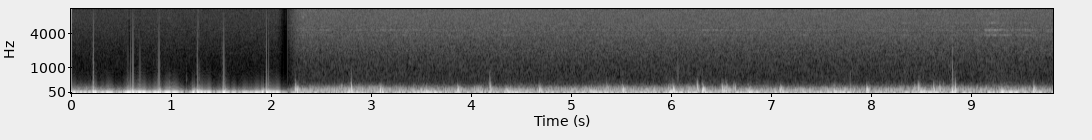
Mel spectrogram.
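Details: Own heart auscultated at four points with a stethoscope: low, muffled heartbeat thumps at about 90 a minute over a steady background rumble; heart sounds.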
